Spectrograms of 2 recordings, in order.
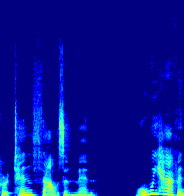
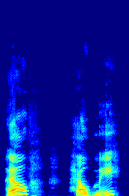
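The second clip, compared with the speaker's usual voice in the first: loud, high cry for help; shouting for help; 8 semitones higher, 10 dB louder, much slower than usual. Acted. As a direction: yell it out like a man lying hurt. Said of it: "he shouted".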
